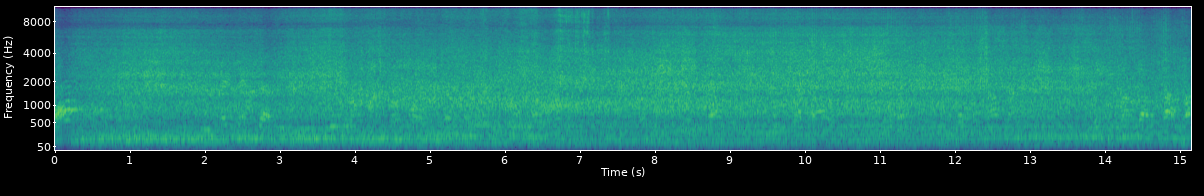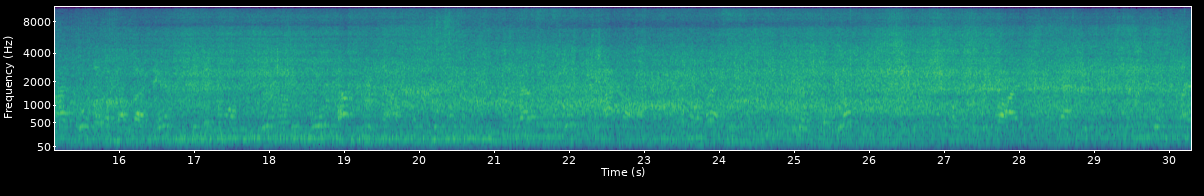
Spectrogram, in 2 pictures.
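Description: Engines of a field of Pure Stock race cars running steadily as the pack circles a short oval, with an indistinct voice underneath.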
